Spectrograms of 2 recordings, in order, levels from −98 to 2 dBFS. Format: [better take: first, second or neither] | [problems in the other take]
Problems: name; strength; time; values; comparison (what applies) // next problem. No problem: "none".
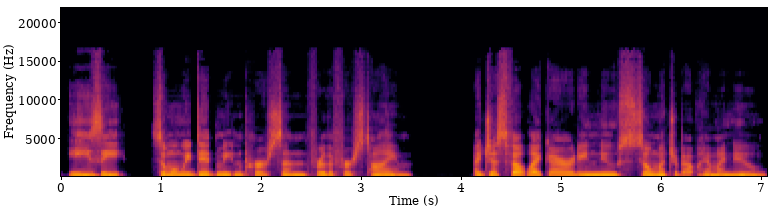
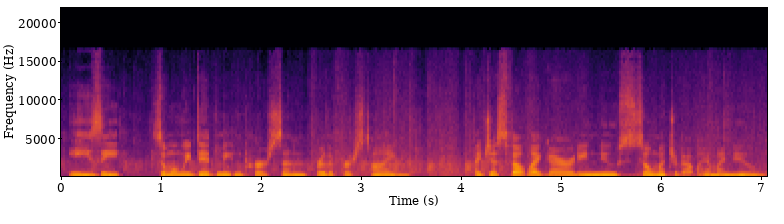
first | crowd noise; noticeable; throughout; 15 dB below the speech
